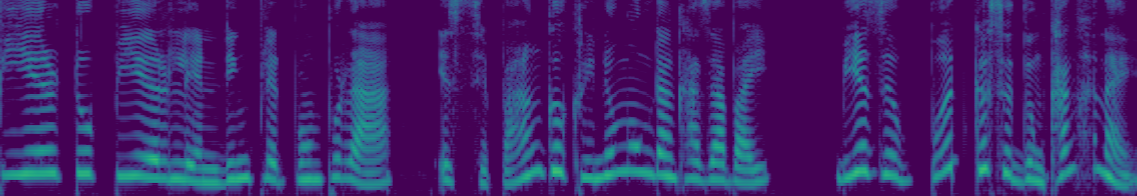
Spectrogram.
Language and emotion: Bodo, surprised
